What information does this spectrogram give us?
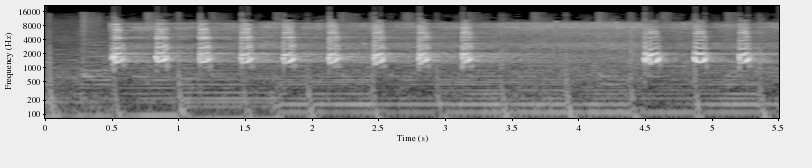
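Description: A turkey gives a run of sharp, evenly spaced gobbling notes, about three a second, then a brief pause and a few more, over soft background music.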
